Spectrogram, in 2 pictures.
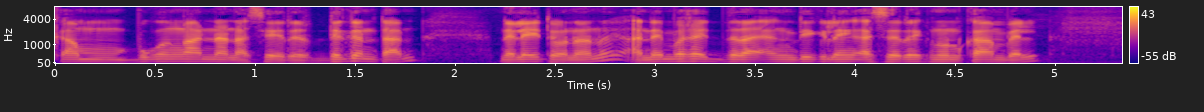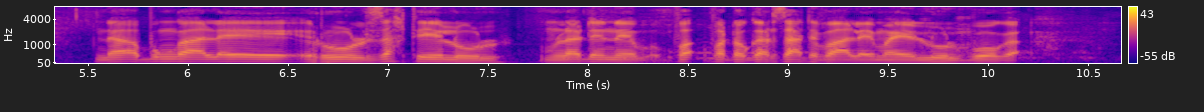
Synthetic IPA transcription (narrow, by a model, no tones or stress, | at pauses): kambuɡaŋanːanaseɾeɾdəɡəntan | nalejtonana̰ndemixediɾajaŋdikleŋaseɾeknunkambɛl | ndabuŋɡaleɾulsaxtijeluːlmladeneffatoɡaɾsativaːlemajeluːlbɔːɡa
